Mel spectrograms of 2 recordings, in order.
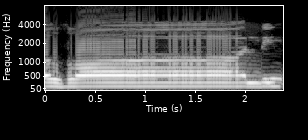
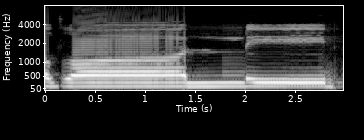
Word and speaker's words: الضالین: ہیں، تو ایک ضاد کو خوب اونچا کرنا چاہیے کیونکہ ضاد پر مد ہے، ولا الضالین اس طرح، اور پھر لام پر شد ہے تو لام کو جو ہے وہ جھٹکا سا دینا چاہیے، ولا الضالین اس طریقے سے اس کو پڑھنا چاہیے۔ آمین، تو اس میں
